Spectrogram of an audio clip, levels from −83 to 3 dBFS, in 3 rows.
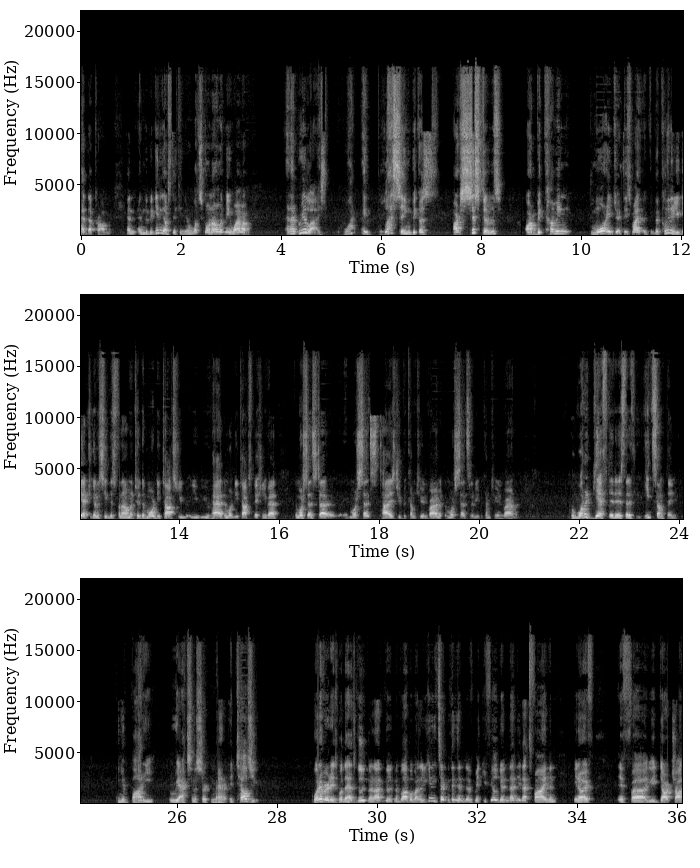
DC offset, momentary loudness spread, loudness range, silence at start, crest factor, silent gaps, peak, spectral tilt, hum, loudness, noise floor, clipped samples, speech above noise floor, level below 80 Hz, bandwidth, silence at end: under 0.1%; 14 LU; 5 LU; 0 s; 18 dB; none; -2 dBFS; -3.5 dB/octave; none; -20 LUFS; -65 dBFS; under 0.1%; 45 dB; -60 dBFS; 17 kHz; 0 s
